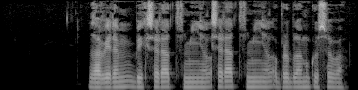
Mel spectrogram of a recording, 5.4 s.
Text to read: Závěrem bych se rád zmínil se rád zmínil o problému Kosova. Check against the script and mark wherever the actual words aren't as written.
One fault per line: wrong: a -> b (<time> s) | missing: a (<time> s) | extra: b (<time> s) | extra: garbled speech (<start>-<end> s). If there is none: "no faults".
no faults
